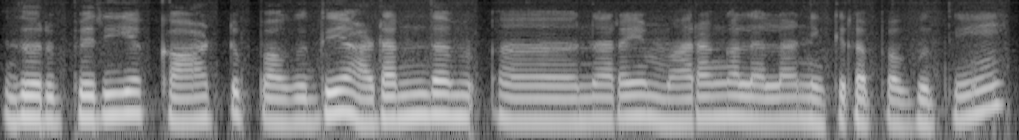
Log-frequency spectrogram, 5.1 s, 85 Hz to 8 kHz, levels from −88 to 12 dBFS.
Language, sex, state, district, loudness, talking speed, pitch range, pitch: Tamil, female, Tamil Nadu, Kanyakumari, -15 LUFS, 130 wpm, 165-185 Hz, 175 Hz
